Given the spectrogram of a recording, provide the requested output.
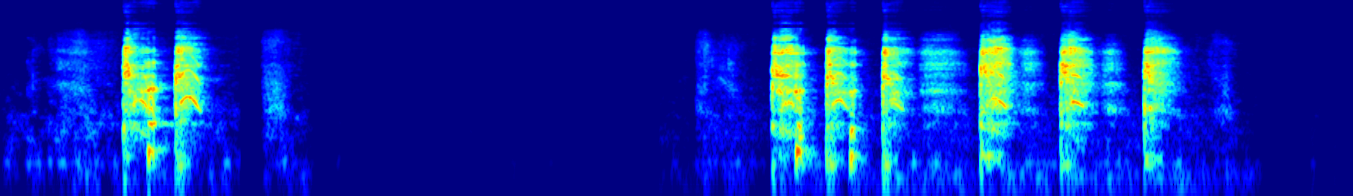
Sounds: Cough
